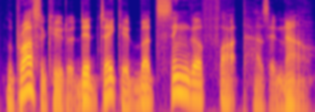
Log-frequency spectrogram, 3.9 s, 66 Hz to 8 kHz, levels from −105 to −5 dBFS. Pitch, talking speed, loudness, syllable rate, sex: 105 Hz, 165 wpm, -22 LUFS, 4.3 syllables/s, male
